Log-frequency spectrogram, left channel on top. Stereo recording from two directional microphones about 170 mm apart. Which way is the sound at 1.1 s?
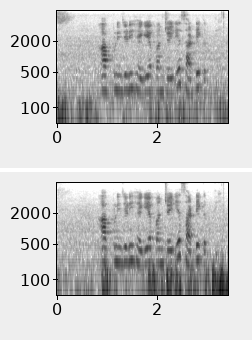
45° right (ahead or behind).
